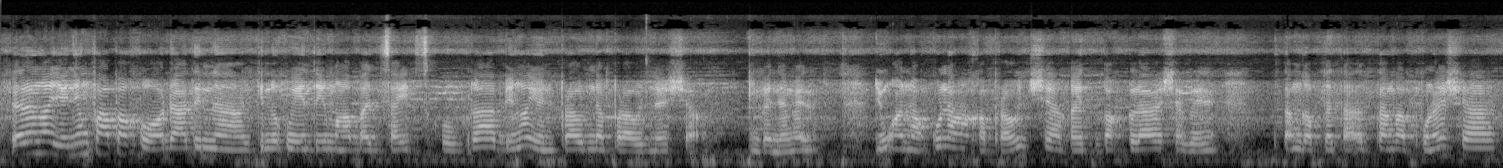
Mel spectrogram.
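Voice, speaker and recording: A man's voice: high-pitched, fairly even intonation, moderate pace, background noise. A man hosting a live stream, telling a personal story in an emotional, repetitive way with English filler words mixed in.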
